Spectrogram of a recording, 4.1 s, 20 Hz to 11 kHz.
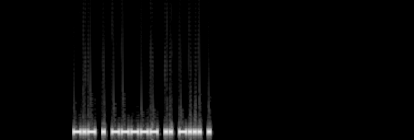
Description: Morse code, heard as a keyed tone, about 46 wpm, 700 Hz. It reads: KE0IBE
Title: USA Call Signs - 6 Characters - Repeated 3x - 50wpm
